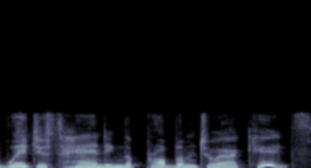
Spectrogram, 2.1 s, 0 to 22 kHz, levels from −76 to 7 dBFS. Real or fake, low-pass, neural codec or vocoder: fake; 7.2 kHz; codec, 16 kHz, 2 kbps, X-Codec, WavLM features, trained on Multilingual LibriSpeech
